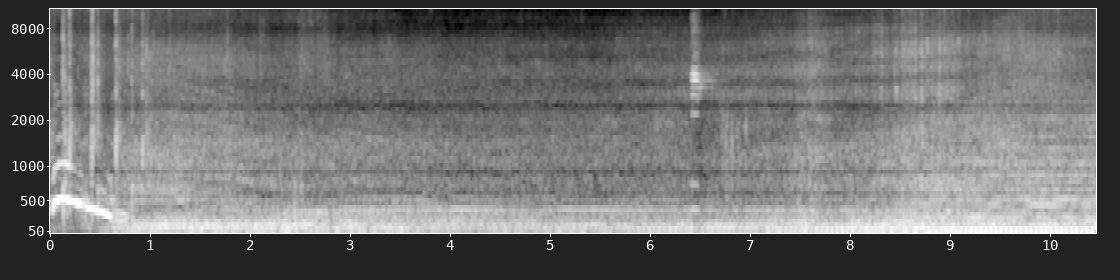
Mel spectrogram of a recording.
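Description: Low steady rumble of road traffic, growing louder near the end, with one brief high horn toot about six and a half seconds in.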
